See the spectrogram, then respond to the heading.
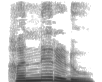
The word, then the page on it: ಹನ್ನೆರಡು: Kannada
